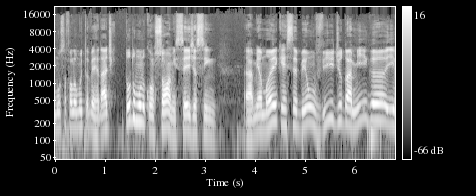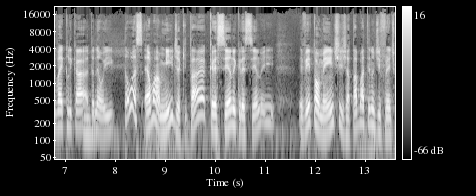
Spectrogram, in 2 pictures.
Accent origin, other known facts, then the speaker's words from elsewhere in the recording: Brasília, Federal District, Brazil; now in São Paulo, Brazil; Eu sou de Brasília, então a gente come só feijão preto lá. Vim aqui em São Paulo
